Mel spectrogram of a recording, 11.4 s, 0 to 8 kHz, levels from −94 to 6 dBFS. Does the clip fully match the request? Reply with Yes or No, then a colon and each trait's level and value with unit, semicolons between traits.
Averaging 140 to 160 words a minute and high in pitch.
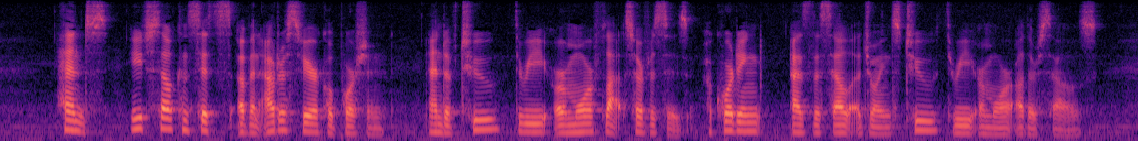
No: average, 150 wpm; low, 130 Hz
